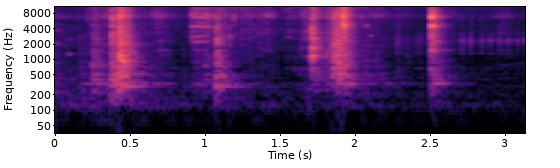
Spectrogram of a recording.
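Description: A spoon stirs and scrapes against a metal vessel while ingredients for a kurma are mixed together, in four distinct bursts of clinking and scraping separated by short pauses, close and fairly loud, with no talking.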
